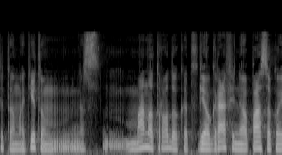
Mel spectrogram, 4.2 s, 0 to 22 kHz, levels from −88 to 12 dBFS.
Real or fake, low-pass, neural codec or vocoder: real; 9.9 kHz; none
